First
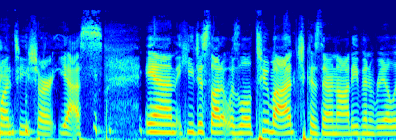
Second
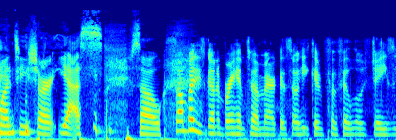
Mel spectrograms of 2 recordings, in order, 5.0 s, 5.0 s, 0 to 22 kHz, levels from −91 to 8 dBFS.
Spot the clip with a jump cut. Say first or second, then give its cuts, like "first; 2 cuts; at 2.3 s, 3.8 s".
second; 1 cut; at 1.6 s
